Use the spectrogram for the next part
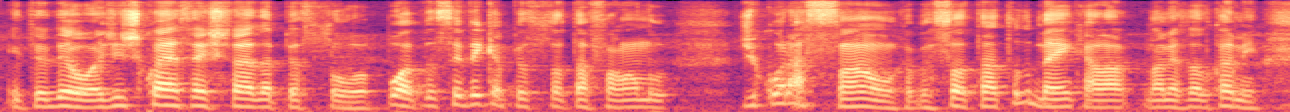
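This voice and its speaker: High-voiced man, slangy podcast host. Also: fast talker, a little mellow. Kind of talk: casual bantering chat.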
